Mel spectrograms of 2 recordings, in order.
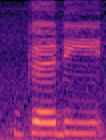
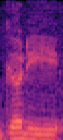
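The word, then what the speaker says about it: Goode: his business well his his last name is spelled g-o-o-d-e and i used to call him goody on the mic and of course it's not it's good and they always made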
